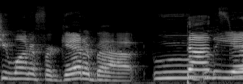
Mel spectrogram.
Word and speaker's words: oubliette: I don't know if I'm pronouncing that correctly. – Oubliette. – The L was in the wrong spot for me. It's oubliette. You're correct.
